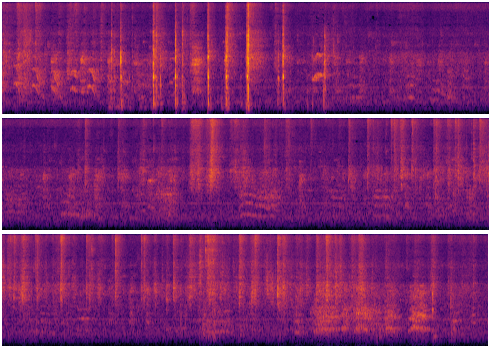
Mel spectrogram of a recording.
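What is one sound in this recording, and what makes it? Puppies whimper and yip softly close by.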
